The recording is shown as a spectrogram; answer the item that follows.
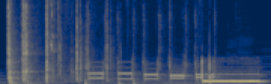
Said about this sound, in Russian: Я записал телефон дрессировщика. Позвоню и выясню, кто последний видел Матильду.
